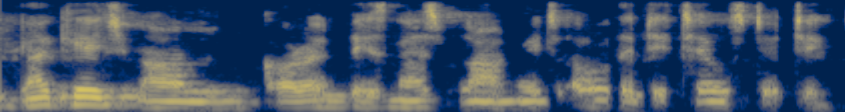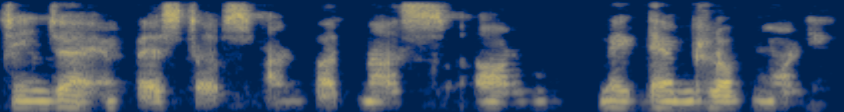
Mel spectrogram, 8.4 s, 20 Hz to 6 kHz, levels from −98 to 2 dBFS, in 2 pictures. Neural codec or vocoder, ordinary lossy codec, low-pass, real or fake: codec, 16 kHz, 4 kbps, FreqCodec, larger model; none; 5.4 kHz; fake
